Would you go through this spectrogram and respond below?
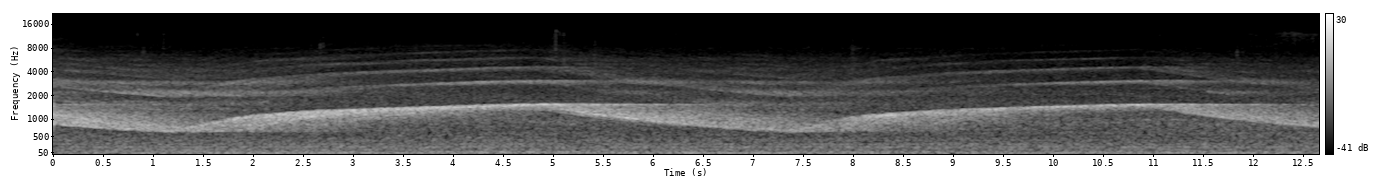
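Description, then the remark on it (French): A wailing emergency vehicle siren in the neighbourhood rises and falls in slow, sweeping cycles, loud and steady over a low rumble of street traffic, with no one speaking. “Les sirènes aussi sont assez présentes dans le quartier.”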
